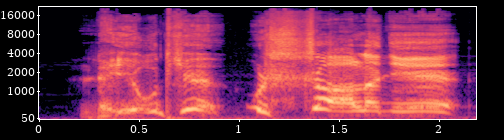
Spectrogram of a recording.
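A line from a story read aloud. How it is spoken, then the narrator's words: Grief-stricken angry roar. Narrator (Chinese): 和尚悲愤的吼声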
